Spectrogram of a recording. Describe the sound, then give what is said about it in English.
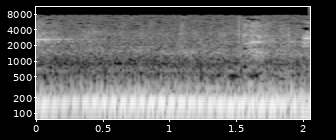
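A car engine hums in a low, steady rumble as the car pulls into a parking space at the curb, with no voices. “Park to the curb. That's the car, all right. There's a parking space past it. Pull in.”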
